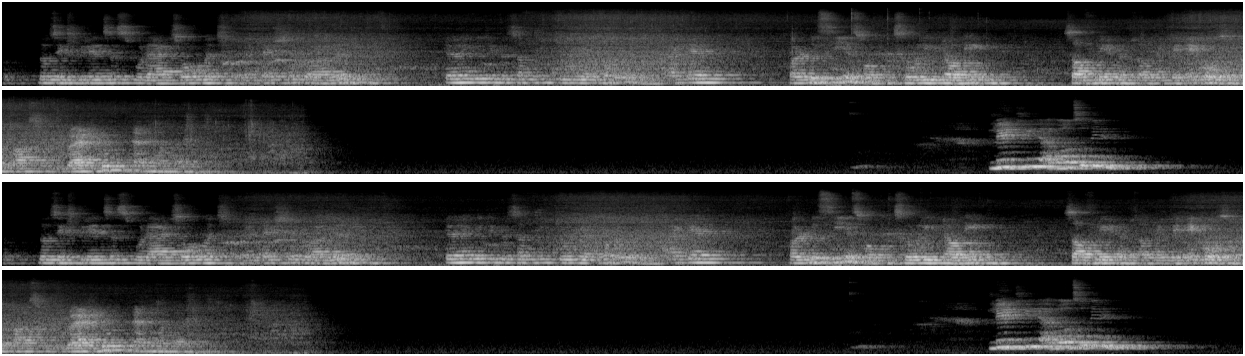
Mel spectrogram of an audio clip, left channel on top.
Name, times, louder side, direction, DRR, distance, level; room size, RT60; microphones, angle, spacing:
voice 1, 0.4-3.6 4.4-7.1 7.9-9.9 10.6-14.3, equal, 10° left, -9 dB, 0.5 m, -21 dB
sound 1, 2.2-15.5, left 2 dB, 75° left, 0.4 m, -36 dB
voice 2, 21.9-23.5, left 3 dB, 65° right, -10 dB, 1.1 m, -19 dB
2.5 x 2.0 x 2.9 m, 1.2 s
head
